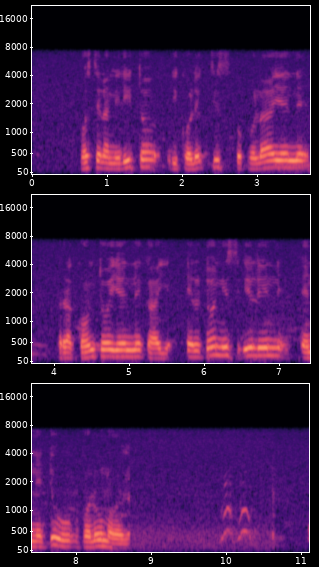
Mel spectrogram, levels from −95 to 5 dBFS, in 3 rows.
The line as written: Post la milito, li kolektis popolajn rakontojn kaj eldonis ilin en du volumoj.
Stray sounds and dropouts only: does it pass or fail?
fail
